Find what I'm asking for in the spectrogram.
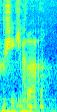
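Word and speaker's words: Fushigibana (フシギバナ): Probably you pronounce the A's less than that. It's probably more like Fushigibana.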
